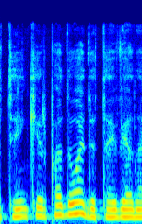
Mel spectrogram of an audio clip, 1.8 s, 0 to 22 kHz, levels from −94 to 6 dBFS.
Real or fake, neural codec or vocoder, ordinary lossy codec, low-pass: real; none; AAC, 96 kbps; 14.4 kHz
